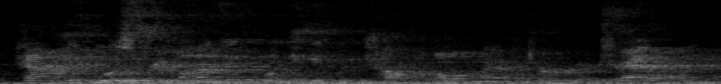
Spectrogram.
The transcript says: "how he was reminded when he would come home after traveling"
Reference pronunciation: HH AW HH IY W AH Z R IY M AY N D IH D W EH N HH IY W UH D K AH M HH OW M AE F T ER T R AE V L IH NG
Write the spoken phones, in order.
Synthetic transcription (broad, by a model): HH AW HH IY W AH Z R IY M AY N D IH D W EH N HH IY W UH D K AH M HH OW M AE F T ER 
